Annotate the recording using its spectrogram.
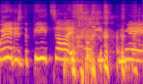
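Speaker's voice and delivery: high, loud Italian-accented voice.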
